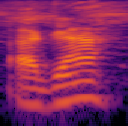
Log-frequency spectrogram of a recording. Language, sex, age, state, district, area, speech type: Odia, male, 45-60, Odisha, Kendujhar, urban, spontaneous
